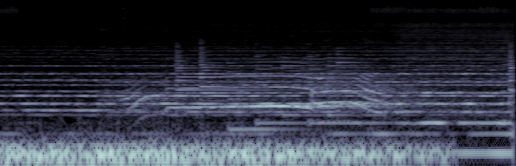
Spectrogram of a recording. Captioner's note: echoing howls over eerie electronic music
